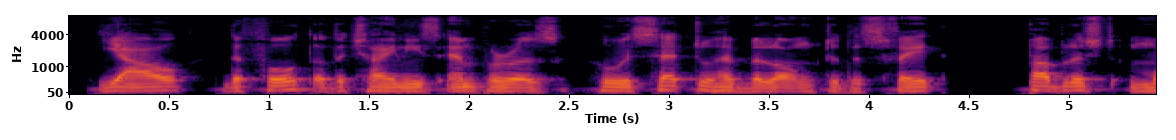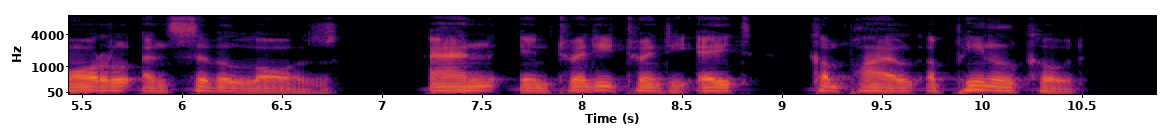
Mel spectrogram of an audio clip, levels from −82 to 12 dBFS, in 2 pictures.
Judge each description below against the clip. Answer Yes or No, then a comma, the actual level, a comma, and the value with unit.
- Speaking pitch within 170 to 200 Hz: No, very low, 95 Hz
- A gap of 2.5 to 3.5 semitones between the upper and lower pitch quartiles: Yes, average, 2.8 semitones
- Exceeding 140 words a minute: Yes, average, 155 wpm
